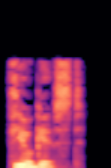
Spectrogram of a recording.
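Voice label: "fuguist", British English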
